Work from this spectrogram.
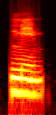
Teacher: দুই ঠোঁটের শুকনো অংশ মিলিত হয়ে উচ্চারিত হয় মিম। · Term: 15 নম্বর মাখরাজ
